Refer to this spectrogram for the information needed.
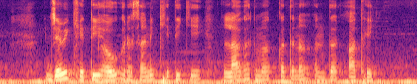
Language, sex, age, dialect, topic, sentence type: Chhattisgarhi, male, 25-30, Central, agriculture, question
